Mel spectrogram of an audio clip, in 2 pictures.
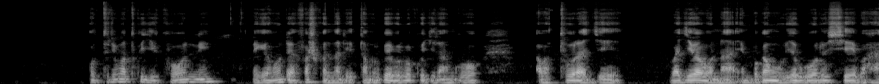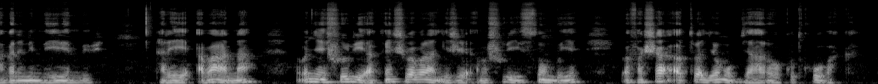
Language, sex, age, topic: Kinyarwanda, female, 25-35, agriculture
